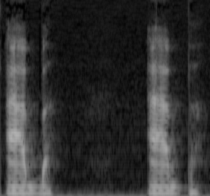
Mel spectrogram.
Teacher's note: you can feel the wet portion of your lips come together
